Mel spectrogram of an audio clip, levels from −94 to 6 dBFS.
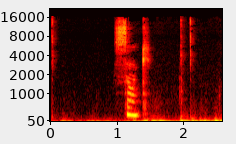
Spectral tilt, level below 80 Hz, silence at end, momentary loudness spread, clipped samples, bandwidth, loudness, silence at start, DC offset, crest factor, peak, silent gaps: -1.5 dB/octave; -44 dBFS; 0 s; 22 LU; under 0.1%; 16.5 kHz; -25 LUFS; 0.05 s; under 0.1%; 22 dB; -6 dBFS; none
